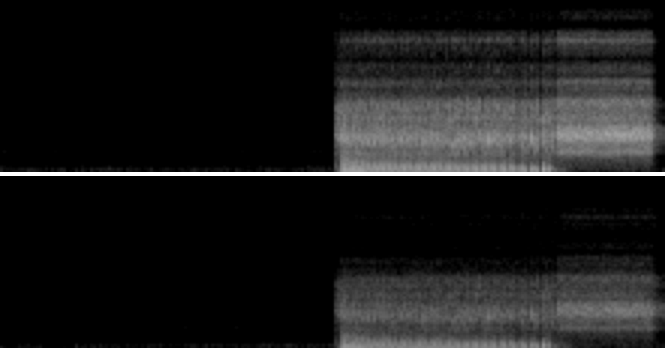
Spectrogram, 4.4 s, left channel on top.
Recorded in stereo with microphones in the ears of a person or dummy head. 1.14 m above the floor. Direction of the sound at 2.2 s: 50° left (ahead or behind).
